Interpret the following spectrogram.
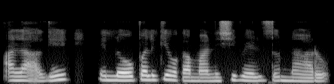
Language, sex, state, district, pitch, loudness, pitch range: Telugu, female, Telangana, Hyderabad, 185 Hz, -16 LUFS, 165-205 Hz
